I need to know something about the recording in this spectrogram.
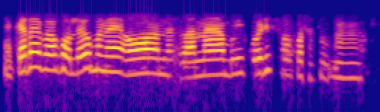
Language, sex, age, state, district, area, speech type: Assamese, female, 18-30, Assam, Dhemaji, urban, conversation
